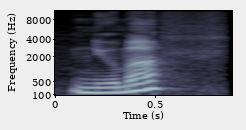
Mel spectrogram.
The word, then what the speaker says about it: pneuma: and in the New Testament is the Greek word pneuma. And you might recognize pneumas because it's spelled P with the silent P.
